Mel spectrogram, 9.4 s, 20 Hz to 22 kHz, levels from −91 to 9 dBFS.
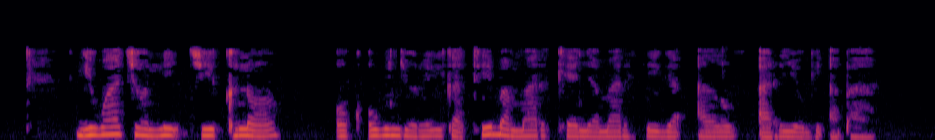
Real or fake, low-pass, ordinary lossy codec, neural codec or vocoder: real; 5.4 kHz; MP3, 24 kbps; none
